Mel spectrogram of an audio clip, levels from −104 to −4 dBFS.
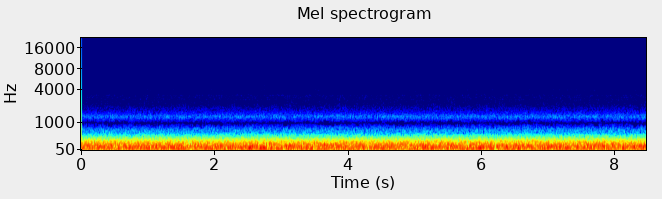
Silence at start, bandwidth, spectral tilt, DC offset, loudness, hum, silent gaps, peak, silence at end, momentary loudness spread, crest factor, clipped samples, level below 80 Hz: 0 s; 0.7 kHz; -18 dB/octave; under 0.1%; -25 LUFS; none; none; -10 dBFS; 0 s; 2 LU; 12 dB; under 0.1%; -28 dBFS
